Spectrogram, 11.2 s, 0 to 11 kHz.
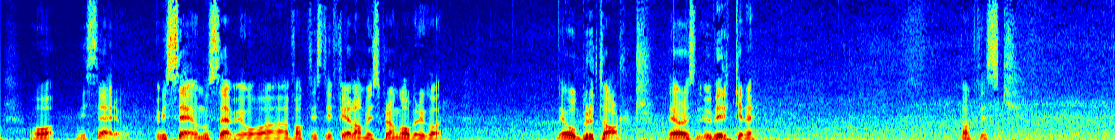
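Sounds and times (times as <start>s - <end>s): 
road noise of passing cars: 0.0s - 11.1s
speech: 0.3s - 4.6s, 5.6s - 7.7s, 9.6s - 10.2s.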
